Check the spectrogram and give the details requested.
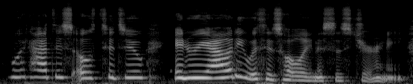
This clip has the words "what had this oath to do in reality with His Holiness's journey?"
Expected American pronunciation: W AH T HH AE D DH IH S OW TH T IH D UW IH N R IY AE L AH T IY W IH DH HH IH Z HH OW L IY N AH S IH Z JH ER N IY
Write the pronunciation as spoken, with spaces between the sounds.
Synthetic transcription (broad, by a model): W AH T HH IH D DH IH S OW TH T IH D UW IH N R IY AE L AH T IY W IH DH IH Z HH OW L IY N AH S IH Z JH ER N IY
